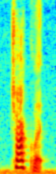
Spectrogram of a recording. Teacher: We have 3 syllables, but we only say 2. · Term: syncopated schwa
